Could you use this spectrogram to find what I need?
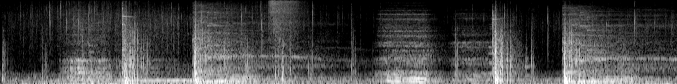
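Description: Fiery creatures crackle and hiss.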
